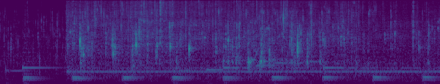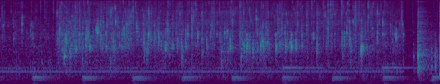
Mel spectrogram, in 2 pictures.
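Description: Breaded swordfish pieces shallow-frying in hot oil in a small square pan: a dense crackling sizzle. It starts about a second in, grows louder past the halfway point and cuts off just before the end.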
